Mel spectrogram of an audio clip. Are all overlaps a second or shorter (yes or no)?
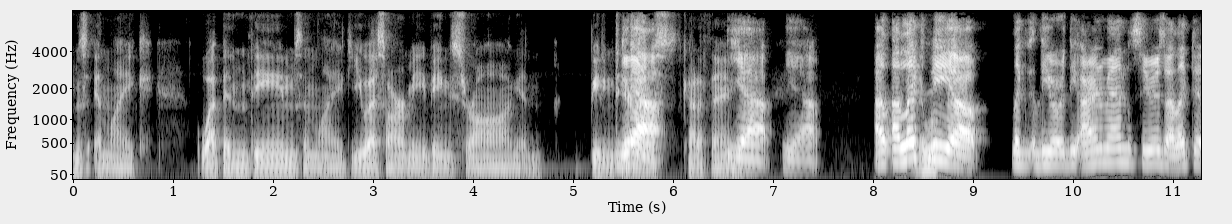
yes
